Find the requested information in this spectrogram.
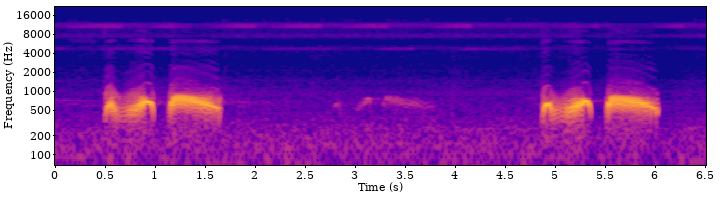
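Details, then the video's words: Decoy spotted dove calling to stir up other doves. Two paired hollow coos, the first rising then dipping, the second steady, repeated after about four seconds, with a faint soft coo in the quiet gap. "Tiếng Chim Cu Mồi Đất Thúc gù gáy"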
